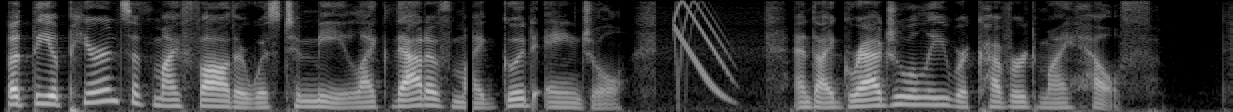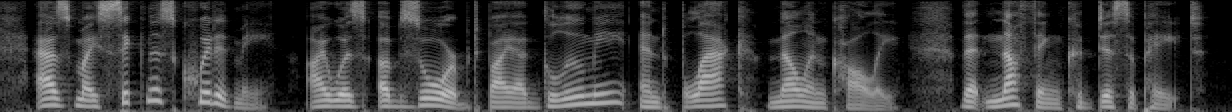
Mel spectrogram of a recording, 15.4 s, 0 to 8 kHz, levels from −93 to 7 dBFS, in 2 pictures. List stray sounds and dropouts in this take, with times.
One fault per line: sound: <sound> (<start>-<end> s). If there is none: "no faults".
sound: dropout (2.9-3.0 s)
sound: chirp (4.2-4.6 s)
